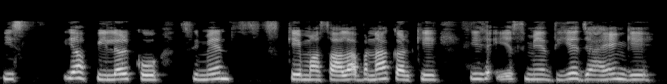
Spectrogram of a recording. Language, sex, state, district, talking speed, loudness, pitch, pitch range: Hindi, female, Bihar, Saran, 110 wpm, -17 LUFS, 235 Hz, 220-250 Hz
